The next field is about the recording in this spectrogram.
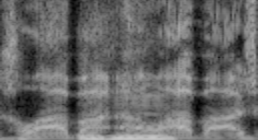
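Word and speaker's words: Hlavaj: The guy you're talking about is Samuel, I don't know how to pronounce it, Halavage. I know the J is silent probably.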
